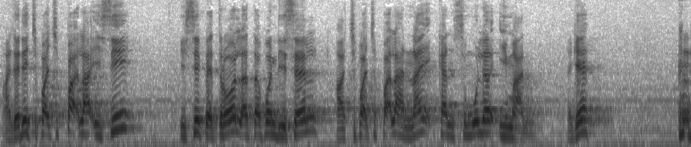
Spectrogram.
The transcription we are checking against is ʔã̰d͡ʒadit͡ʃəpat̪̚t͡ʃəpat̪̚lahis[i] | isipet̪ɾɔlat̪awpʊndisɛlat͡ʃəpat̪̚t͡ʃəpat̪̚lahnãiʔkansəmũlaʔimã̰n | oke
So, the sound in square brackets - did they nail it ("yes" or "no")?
yes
